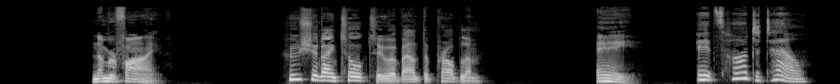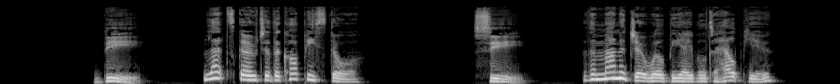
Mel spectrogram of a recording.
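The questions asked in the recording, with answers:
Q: Who should I talk to about the problem?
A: C: The manager will be able to help you.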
